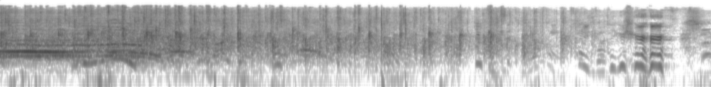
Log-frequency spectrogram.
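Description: A crowd applauds a couple being introduced, with dense, steady clapping and scattered cheers and whoops, loud at first and slowly tapering, with a brief burst of higher calls near the end.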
